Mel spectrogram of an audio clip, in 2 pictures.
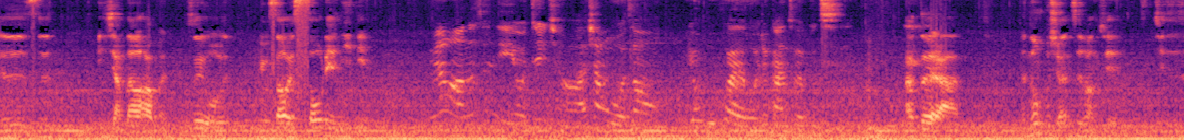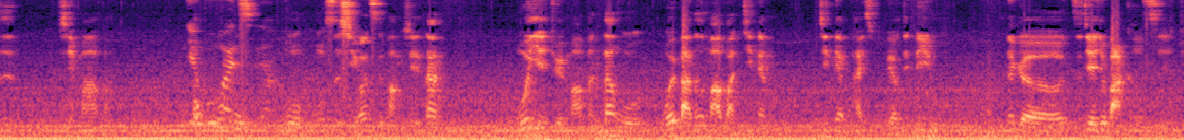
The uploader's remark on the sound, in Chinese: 這次在車上錄音的，所以音質很差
